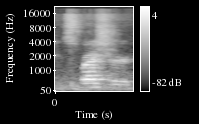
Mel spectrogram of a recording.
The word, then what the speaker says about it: Sprecher: How do you pronounce it? Sprecher.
